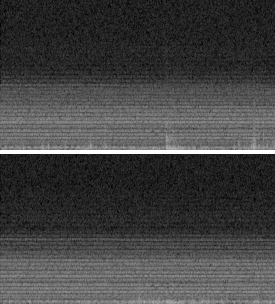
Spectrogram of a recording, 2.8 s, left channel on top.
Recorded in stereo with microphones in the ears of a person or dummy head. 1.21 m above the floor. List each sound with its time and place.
0.0 s a drone: 10° right (ahead or behind)
1.6 s a cupboard door: 45° left (ahead or behind)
